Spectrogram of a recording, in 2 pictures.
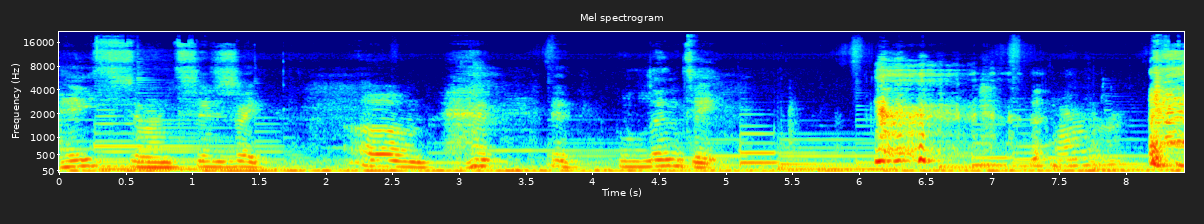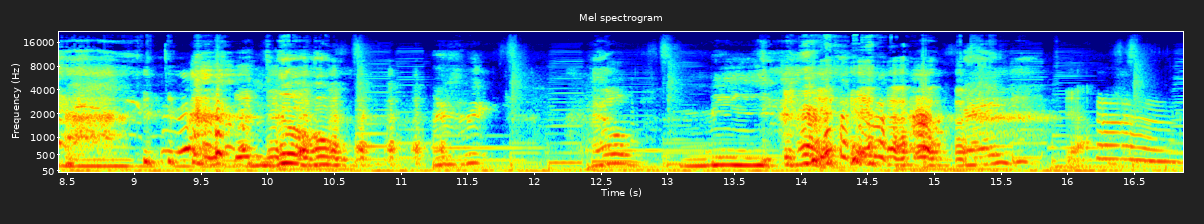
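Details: Adult man with aphasia after a stroke, who initially could say only single words, speaking with word-finding pauses; aphasia.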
